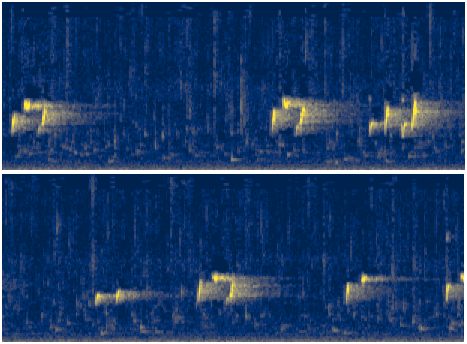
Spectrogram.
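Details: Wedani European goldfinch giving Toughza-style song for training, with river water murmuring below: a string of short, bright double chirps and twittering pairs repeated roughly every second, clear and high-pitched.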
